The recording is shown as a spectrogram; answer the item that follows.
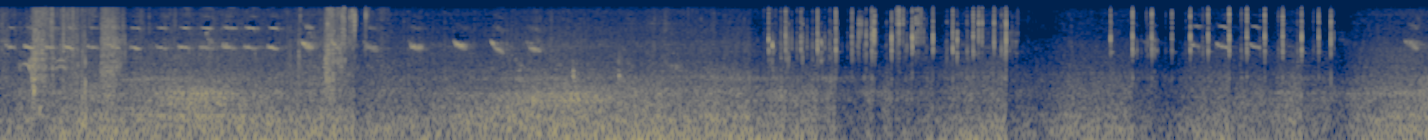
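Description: A metal tool clicking and scraping against the drive gear of a removed starter motor as it is greased, in rapid runs of sharp ticks in the second half, over a steady low rumble.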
